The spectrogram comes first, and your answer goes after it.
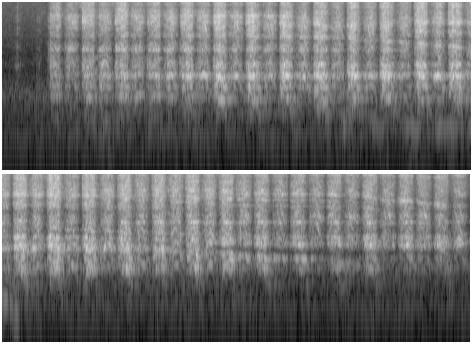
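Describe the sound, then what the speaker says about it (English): Hand saw cutting wood dovetails, a steady run of rhythmic back-and-forth strokes rasping close and loud for the whole stretch, easing slightly toward the end with no talking. "Actually holding the saw back as I get towards the end."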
